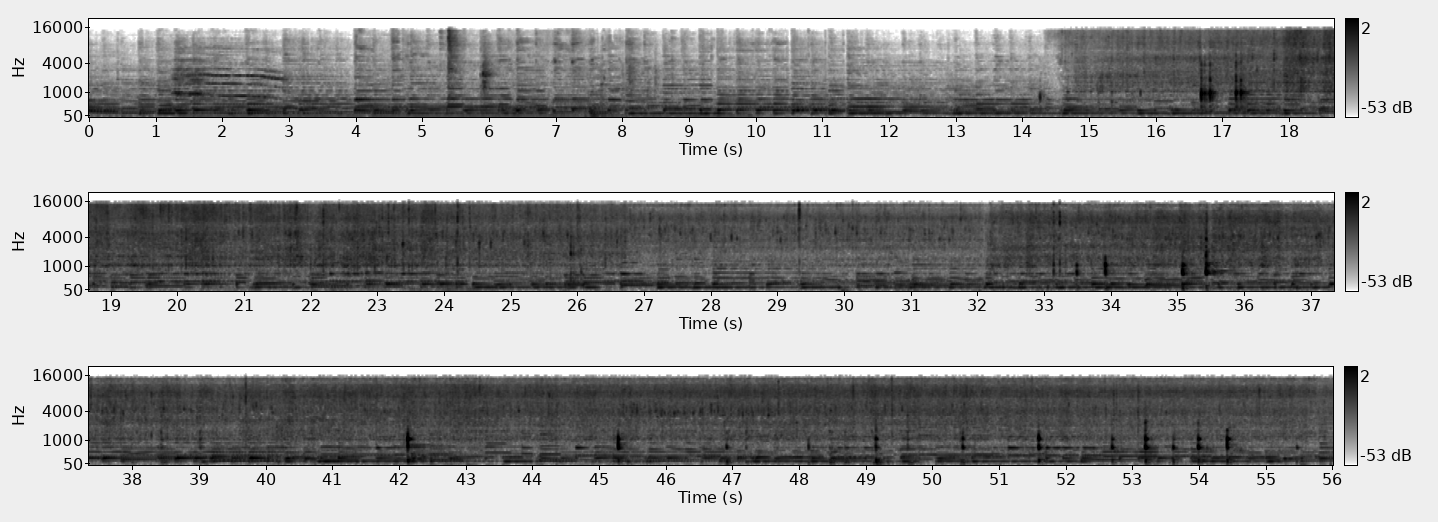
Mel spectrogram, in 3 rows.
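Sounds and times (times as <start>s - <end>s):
soft guitar music: 0.0s - 56.0s
food sizzling in a pan: 1.3s - 3.7s, 14.5s - 56.0s.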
